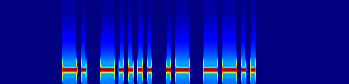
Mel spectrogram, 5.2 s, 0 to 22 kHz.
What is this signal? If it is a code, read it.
Morse code, heard as a keyed tone, about 17 wpm, 700 Hz. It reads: N6AZ
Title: USA Call Signs - 4 Characters - Repeated 2x - 17wpm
